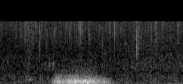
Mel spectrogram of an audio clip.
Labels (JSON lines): {"label": "biophony, growl", "recorder": "SoundTrap 500"}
